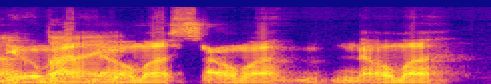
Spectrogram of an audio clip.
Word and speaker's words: Pneuma: Oh, Noma by Tool. – I think it's pronounced. That's like, okay, that's fine. All right. Yeah. – What's it pronounced as there, I think it's Pneuma, right? – Whatever, it's the same shit.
